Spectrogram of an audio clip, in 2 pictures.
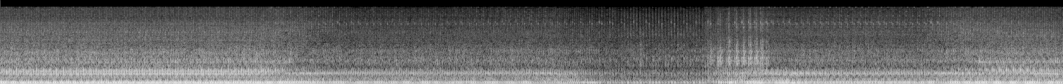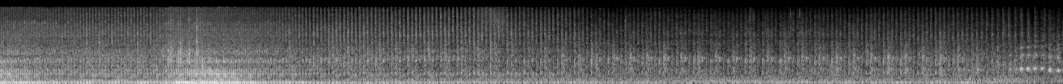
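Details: Land Rover Series 3 diesel idling with a steady deep knock about four times a second, rising and falling with brief revs; new fuel pump, filter and injector pipes already fitted, cause unknown.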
